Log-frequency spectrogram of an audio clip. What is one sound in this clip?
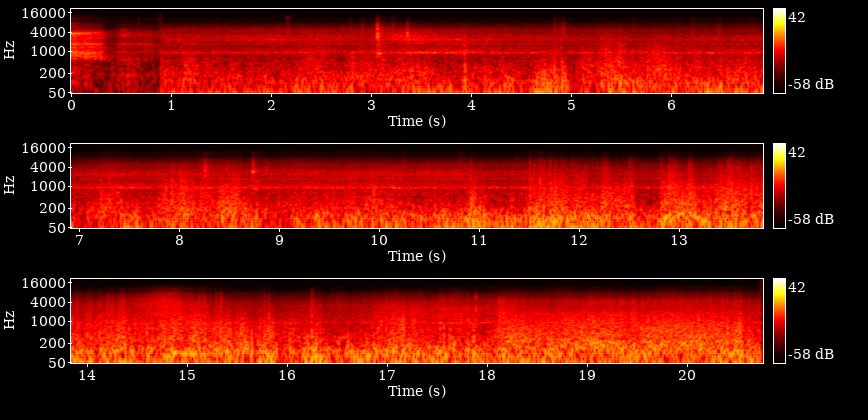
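Wind rushes loudly past, growing stronger as the pace picks up.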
